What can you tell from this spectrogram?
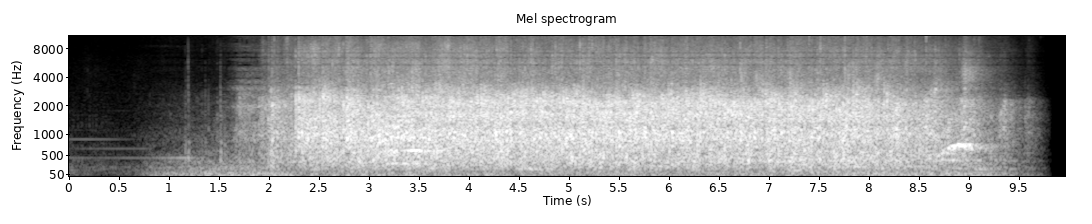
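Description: Audience applauding: clapping starts about a second in, builds quickly to a steady ovation, then fades out and stops shortly before the end.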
